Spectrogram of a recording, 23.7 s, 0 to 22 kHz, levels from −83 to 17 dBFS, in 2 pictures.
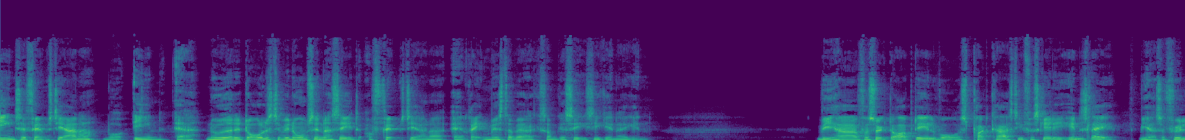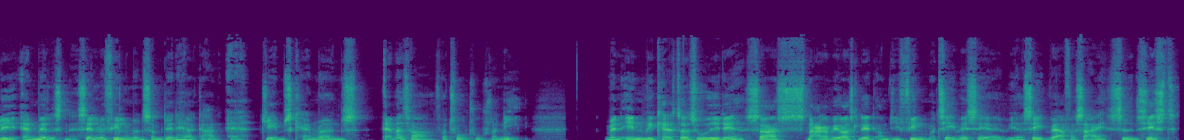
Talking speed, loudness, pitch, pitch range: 205 wpm, -17 LUFS, 150 Hz, 130-165 Hz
